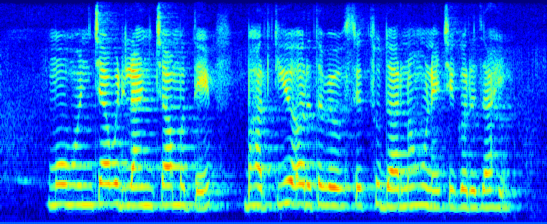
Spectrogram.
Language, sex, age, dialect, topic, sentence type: Marathi, female, 18-24, Standard Marathi, banking, statement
